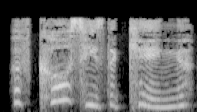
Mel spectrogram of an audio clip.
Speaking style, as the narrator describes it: Princess Flavia cried

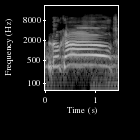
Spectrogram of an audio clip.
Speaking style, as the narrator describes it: yelled the woodcutter

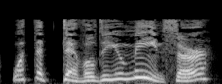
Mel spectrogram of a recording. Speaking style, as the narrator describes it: cried indignantly

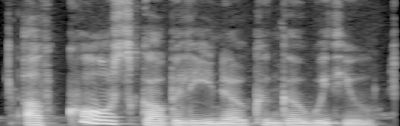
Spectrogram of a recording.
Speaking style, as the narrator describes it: she said kindly

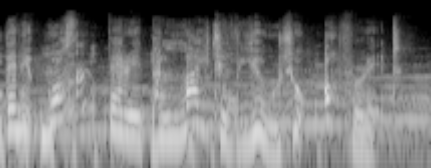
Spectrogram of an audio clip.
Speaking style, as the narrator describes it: said Alice angrily

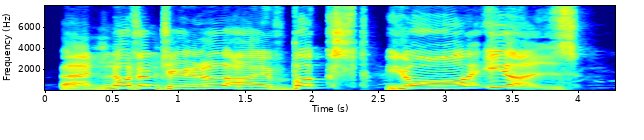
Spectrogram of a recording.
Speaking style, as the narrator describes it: shouted the samurai

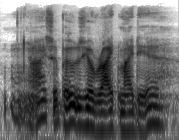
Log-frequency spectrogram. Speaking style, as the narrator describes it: sighed Mr

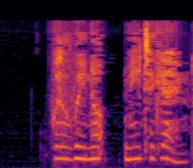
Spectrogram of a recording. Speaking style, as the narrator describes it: She whispered

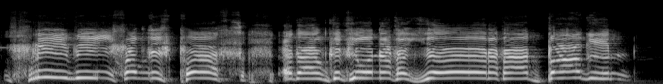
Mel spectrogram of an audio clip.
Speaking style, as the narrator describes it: screeched the devil

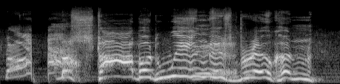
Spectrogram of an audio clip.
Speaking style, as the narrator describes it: shouted the pilot

